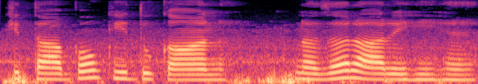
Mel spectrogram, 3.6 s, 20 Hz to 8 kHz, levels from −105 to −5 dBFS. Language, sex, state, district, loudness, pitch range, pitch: Hindi, female, Chandigarh, Chandigarh, -16 LUFS, 185-215 Hz, 200 Hz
